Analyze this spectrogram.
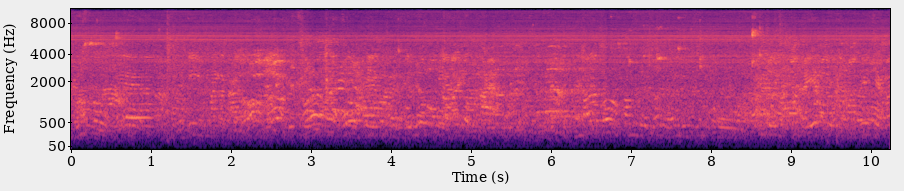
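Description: A football is kicked sharply on a hard court.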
